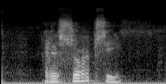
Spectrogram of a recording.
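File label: "resorptie", Dutch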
